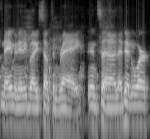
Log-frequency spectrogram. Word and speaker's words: Rhea: And then my mother's name was, her middle name was Ray. Okay. How'd she spell it? She spelled RHEA, okay. Like old school Ray.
